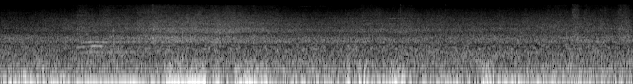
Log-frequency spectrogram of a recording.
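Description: Footsteps splash on wet pavement.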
